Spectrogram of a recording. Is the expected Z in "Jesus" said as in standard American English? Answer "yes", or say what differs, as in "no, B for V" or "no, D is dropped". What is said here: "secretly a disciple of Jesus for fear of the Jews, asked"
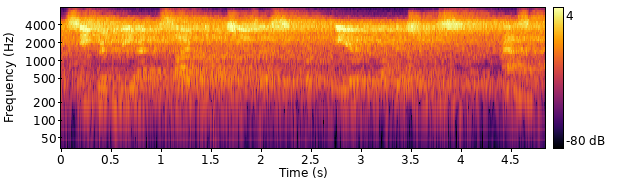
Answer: yes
